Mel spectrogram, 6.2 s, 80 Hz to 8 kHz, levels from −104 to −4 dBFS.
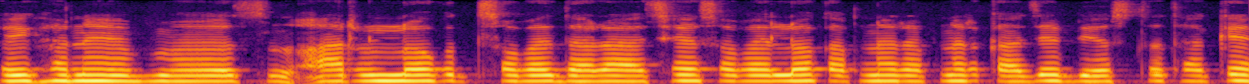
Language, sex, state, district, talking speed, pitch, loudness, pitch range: Bengali, female, West Bengal, Jalpaiguri, 135 wpm, 200 Hz, -15 LUFS, 190-205 Hz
